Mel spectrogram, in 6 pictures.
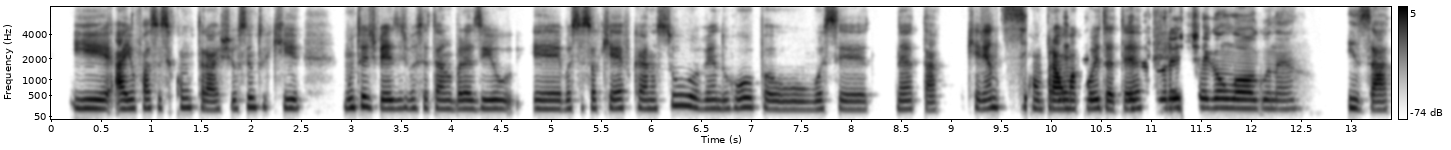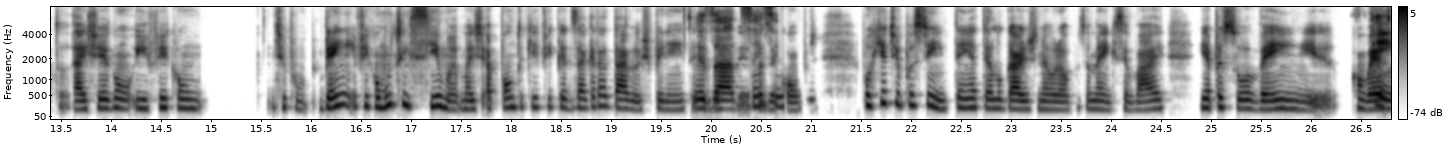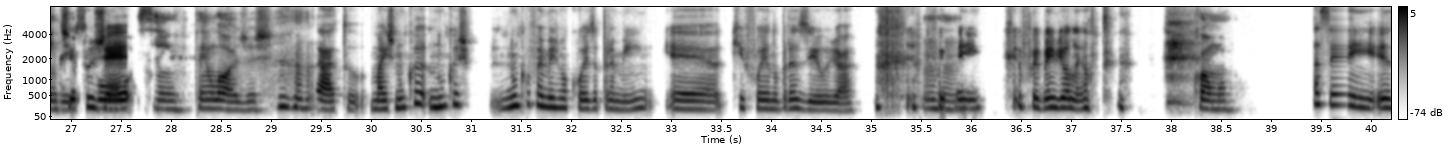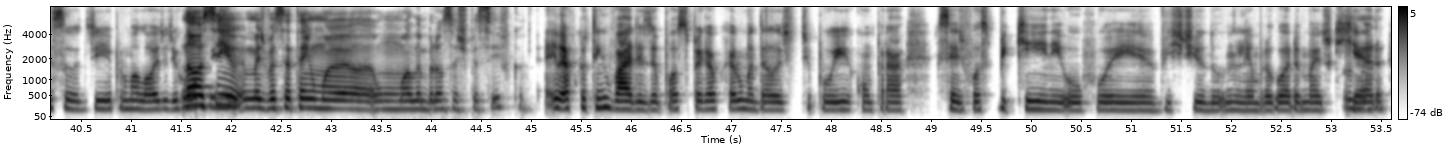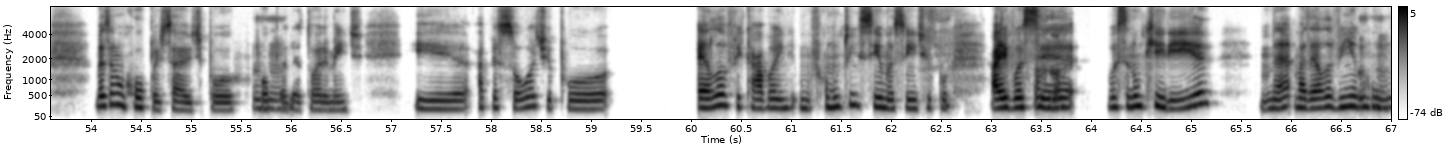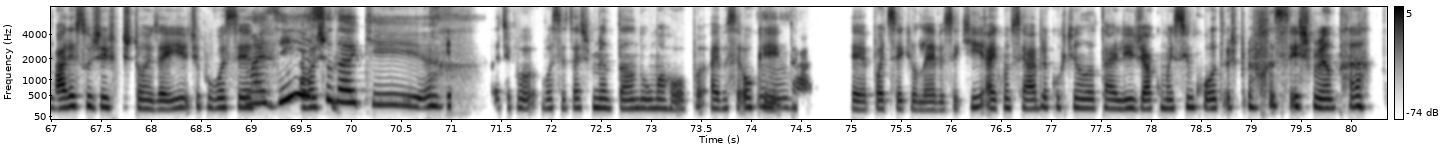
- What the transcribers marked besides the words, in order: other background noise; chuckle; laugh; chuckle; giggle; put-on voice: "Mas e isso daqui?"; chuckle; laugh
- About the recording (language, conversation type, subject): Portuguese, unstructured, Como você se sente quando alguém tenta te convencer a gastar mais?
